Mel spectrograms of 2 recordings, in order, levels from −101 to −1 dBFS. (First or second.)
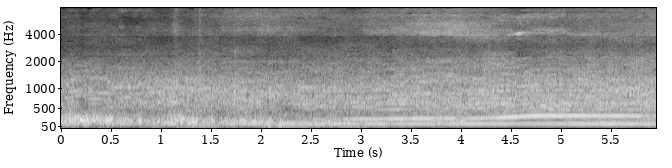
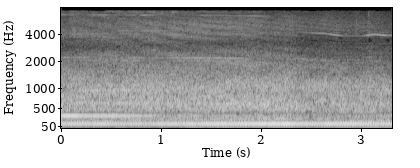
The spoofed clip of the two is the first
